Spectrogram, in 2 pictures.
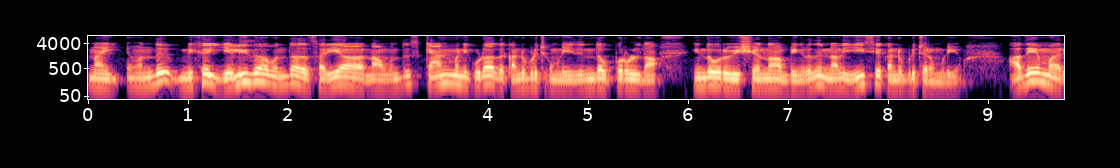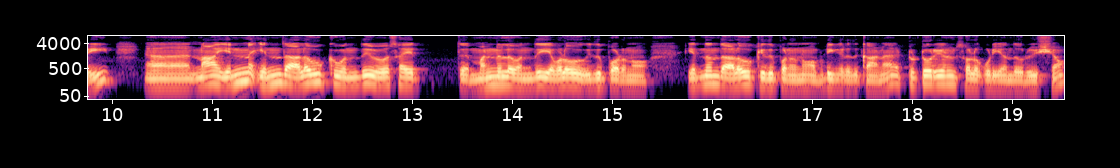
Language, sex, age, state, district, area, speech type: Tamil, male, 30-45, Tamil Nadu, Coimbatore, urban, spontaneous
